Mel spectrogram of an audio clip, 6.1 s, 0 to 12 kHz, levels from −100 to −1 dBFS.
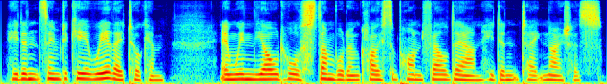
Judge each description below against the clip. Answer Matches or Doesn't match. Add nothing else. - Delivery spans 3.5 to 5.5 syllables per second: Doesn't match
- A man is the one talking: Doesn't match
